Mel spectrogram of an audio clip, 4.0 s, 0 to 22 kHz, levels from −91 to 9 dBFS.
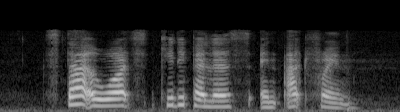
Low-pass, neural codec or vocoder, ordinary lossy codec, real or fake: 7.2 kHz; none; AAC, 32 kbps; real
